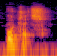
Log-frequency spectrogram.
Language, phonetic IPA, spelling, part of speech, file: Polish, [ˈut͡ʃɨt͡ɕ], uczyć, verb, Pl-uczyć.ogg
